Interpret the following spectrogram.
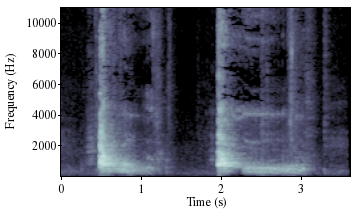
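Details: A Boston Terrier dancing for its toy gives two loud, slightly drawn-out barks, asking for the toy.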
